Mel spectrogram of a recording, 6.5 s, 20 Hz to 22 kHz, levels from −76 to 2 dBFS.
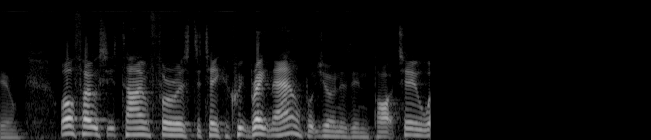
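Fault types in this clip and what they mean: Audio dropout to silence: from 4.30 s to the end, the sound cuts off abruptly and the final 2.2 s are silence with no room tone. The input was likely lost while the recorder kept writing silence, so anything after that point is gone.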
